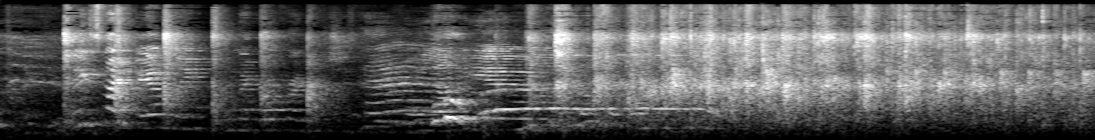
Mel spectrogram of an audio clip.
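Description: Audience clapping and cheering with voices, scattered claps at first, then a long held 'woo' about four seconds in as the clapping thickens into steady applause.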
